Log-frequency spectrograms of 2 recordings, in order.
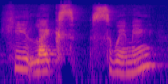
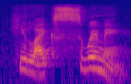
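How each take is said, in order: First: Two separate s sounds are pronounced. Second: The two s sounds blend into one. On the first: The speaker calls it wrong. "We don't say he likes swimming" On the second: The speaker calls it right. "We blend it together. We can eliminate this first S"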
